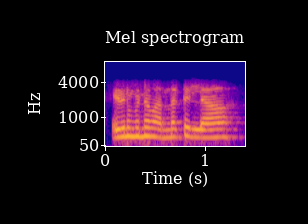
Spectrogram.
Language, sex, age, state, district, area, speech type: Malayalam, female, 30-45, Kerala, Idukki, rural, conversation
